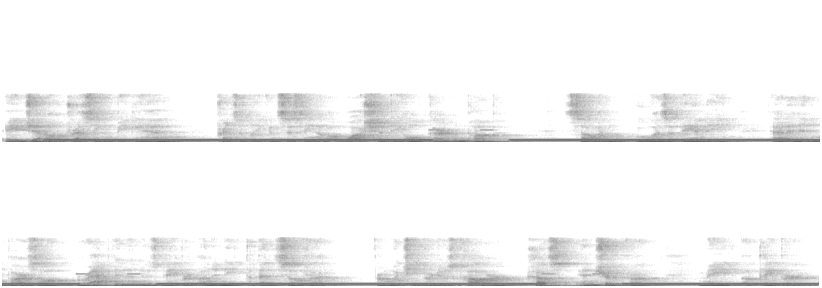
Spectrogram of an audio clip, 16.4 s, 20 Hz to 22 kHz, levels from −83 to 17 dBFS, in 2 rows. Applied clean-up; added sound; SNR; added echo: none; Telephone; 3 dB; reverberation time 1.1 s.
